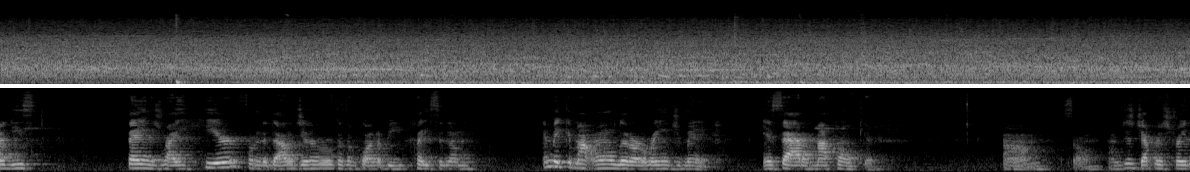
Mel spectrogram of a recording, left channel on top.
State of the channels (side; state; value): both; different; correlation 0.00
